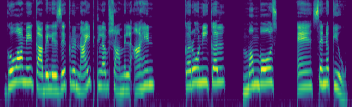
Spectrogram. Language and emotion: Sindhi, neutral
